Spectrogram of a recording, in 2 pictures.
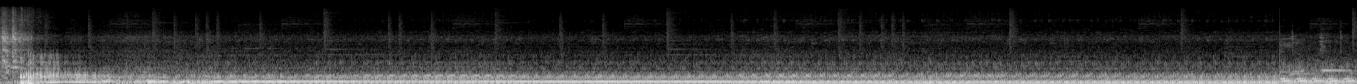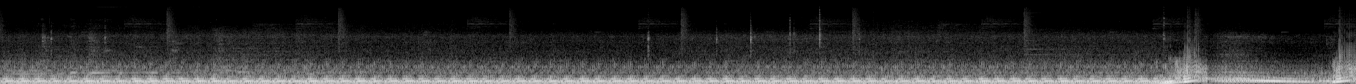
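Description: A Dodge Challenger Hellcat muscle car drones steadily while driving, its deep engine note holding even, stepping up in pitch after a gear change and swelling into a sharp rev near the end.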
